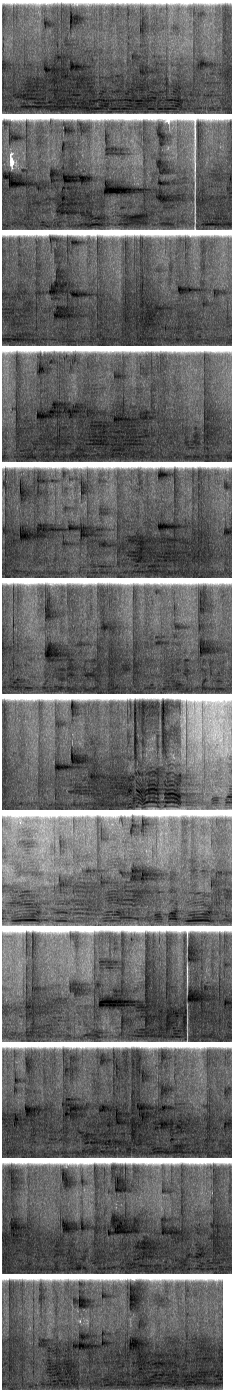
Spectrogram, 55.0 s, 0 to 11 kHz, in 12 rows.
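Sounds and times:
sneakers squeaking: 0:00.0 - 0:30.2, 0:33.2 - 0:35.6, 0:36.4 - 0:39.9, 0:40.5 - 0:53.6
crowd chatter: 0:00.0 - 0:55.0.

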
